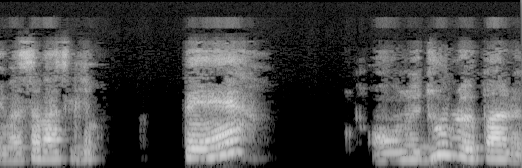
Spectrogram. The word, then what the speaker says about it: pr: Donc, on va le lire père, en mettant un E muet entre deux.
